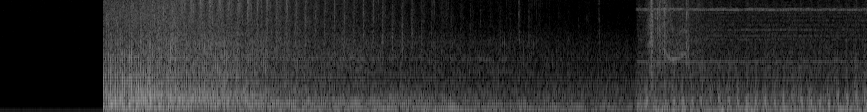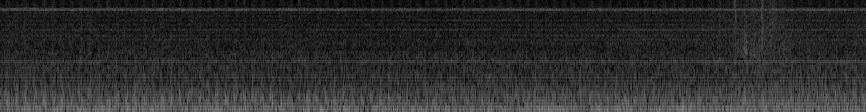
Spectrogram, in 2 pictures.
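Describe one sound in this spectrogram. A helicopter's rotor thumps and drones overhead.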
